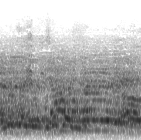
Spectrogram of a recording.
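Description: Men's voices chanting loudly, several overlapping, in long drawn-out calls, over crowd chatter.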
